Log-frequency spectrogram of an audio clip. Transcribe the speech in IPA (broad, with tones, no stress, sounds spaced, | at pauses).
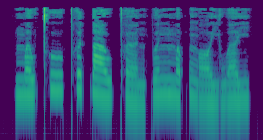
m ɐ˧ w t̪ʰ uː˥ pʰ ɵ˥ t̚ aː˨ w pʰ œː˨˩ n p ɵ˧ n m ɐ˨˥ p̚ ŋ ɔː˨ j w ɐ˧ j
